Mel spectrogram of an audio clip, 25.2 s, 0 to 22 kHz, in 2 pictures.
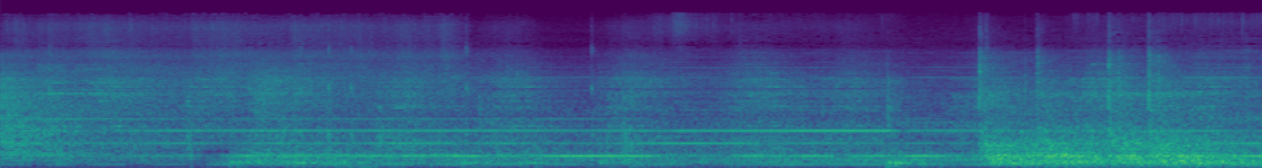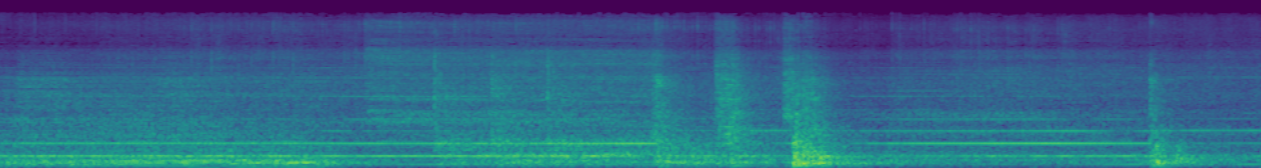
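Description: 400-ton hydraulic press brake (WC67Y-400T/4000) running, its hydraulic pump giving a steady hum that grows louder and busier about ten seconds in as the machine works the sheet. A single sharp knock comes about twenty seconds in.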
